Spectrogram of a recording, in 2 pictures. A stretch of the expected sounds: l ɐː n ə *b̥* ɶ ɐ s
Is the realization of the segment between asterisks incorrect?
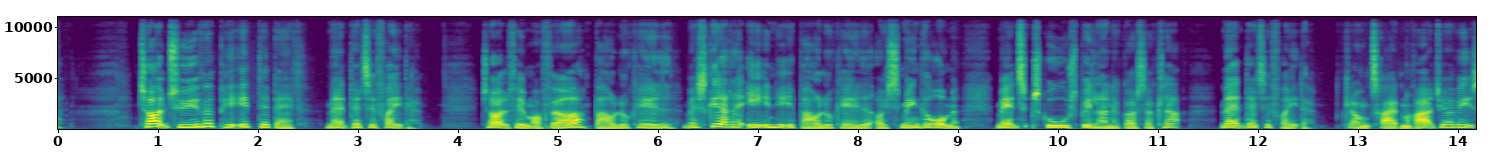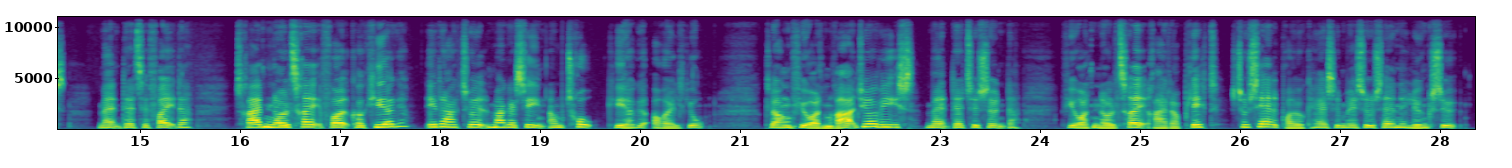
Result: yes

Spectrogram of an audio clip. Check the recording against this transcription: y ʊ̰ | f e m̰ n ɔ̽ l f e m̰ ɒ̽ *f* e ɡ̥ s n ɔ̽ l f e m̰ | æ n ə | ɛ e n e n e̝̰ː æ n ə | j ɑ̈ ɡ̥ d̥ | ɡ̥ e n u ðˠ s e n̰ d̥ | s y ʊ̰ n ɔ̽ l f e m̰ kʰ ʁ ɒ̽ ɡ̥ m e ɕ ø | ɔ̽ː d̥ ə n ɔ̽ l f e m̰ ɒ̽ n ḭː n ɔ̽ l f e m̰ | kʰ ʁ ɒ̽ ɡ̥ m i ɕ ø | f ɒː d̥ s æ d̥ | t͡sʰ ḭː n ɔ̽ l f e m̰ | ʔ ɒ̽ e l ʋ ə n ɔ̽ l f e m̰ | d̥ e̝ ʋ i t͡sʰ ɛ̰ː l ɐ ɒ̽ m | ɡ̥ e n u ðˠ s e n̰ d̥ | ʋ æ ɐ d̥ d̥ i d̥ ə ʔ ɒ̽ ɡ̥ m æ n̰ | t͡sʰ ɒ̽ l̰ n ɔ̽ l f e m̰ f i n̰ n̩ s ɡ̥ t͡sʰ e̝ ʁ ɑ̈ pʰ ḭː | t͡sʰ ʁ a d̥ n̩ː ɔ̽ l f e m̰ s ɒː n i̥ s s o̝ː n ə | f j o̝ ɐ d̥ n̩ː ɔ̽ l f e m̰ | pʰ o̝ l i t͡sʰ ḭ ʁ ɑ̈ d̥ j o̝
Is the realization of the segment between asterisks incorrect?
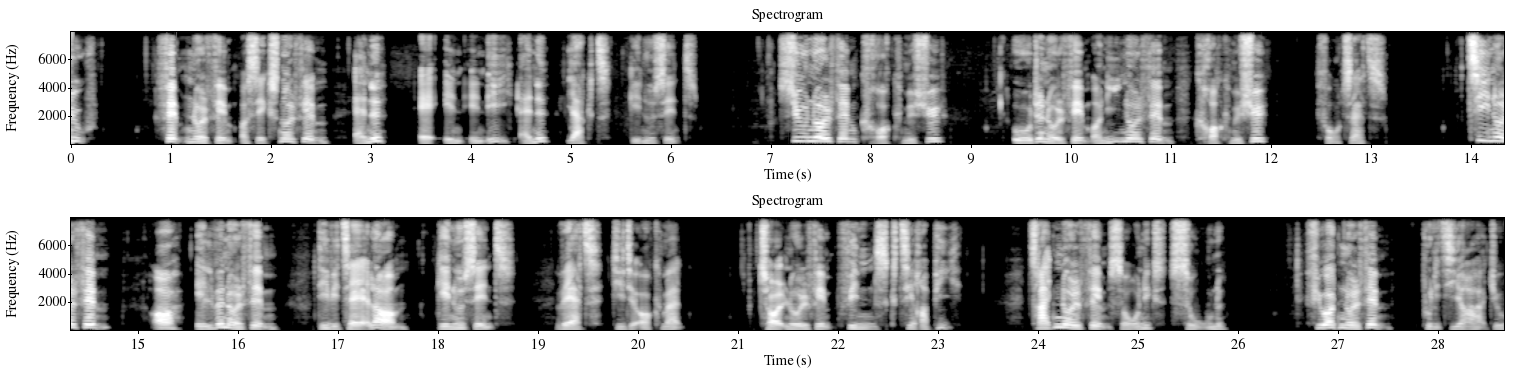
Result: yes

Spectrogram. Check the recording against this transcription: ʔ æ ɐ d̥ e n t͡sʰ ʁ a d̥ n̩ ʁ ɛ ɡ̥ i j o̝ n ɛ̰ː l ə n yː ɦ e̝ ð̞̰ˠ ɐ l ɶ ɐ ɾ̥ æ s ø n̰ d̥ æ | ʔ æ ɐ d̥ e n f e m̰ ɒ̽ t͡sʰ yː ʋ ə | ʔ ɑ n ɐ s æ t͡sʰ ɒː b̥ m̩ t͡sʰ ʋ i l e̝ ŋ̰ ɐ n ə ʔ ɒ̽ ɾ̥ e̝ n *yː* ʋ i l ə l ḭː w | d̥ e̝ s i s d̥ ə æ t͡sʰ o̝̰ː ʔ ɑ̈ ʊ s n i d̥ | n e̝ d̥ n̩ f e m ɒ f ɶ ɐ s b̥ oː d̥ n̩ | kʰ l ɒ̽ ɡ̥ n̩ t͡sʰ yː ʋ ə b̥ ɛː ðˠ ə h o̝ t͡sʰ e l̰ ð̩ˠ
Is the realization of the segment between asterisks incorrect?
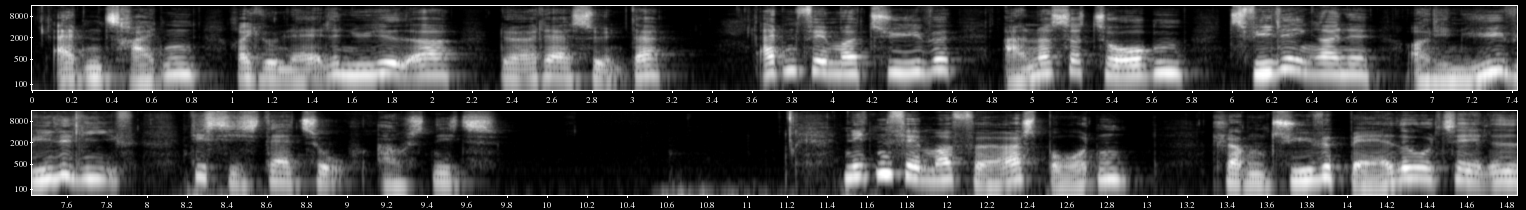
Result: no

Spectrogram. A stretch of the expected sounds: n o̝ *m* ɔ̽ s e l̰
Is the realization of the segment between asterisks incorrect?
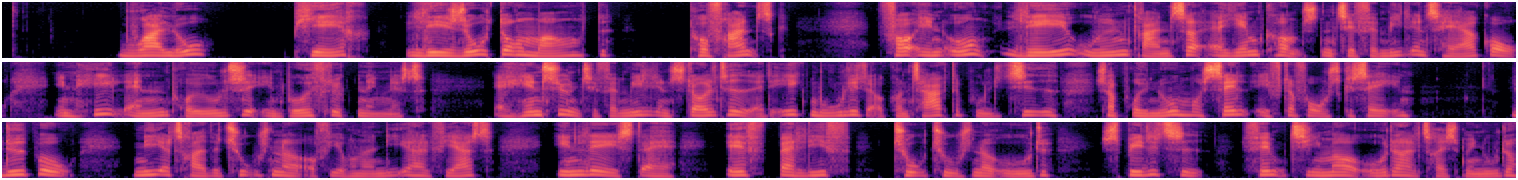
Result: no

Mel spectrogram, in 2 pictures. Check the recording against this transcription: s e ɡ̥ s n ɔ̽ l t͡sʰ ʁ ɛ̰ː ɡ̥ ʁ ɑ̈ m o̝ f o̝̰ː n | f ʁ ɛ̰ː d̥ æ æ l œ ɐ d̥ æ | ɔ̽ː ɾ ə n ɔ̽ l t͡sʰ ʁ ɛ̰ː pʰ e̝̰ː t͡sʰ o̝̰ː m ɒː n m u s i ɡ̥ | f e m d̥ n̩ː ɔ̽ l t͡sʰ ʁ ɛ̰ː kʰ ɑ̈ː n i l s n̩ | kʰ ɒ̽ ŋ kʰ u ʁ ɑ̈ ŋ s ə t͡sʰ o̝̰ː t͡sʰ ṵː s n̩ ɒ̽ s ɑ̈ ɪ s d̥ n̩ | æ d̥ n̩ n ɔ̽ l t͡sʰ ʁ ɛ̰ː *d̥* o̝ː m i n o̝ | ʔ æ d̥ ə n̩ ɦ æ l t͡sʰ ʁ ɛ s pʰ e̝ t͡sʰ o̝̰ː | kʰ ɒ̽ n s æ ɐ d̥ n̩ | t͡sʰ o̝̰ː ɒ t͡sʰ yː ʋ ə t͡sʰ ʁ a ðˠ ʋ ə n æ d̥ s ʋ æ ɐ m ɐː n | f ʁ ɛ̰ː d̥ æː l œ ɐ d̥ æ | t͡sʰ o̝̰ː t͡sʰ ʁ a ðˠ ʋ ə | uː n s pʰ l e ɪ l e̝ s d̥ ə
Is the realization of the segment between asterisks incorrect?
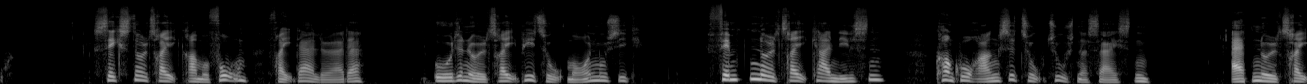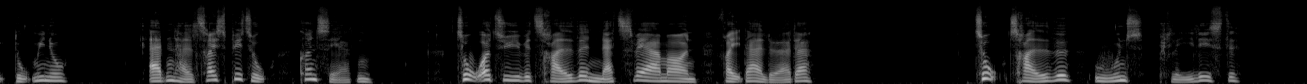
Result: no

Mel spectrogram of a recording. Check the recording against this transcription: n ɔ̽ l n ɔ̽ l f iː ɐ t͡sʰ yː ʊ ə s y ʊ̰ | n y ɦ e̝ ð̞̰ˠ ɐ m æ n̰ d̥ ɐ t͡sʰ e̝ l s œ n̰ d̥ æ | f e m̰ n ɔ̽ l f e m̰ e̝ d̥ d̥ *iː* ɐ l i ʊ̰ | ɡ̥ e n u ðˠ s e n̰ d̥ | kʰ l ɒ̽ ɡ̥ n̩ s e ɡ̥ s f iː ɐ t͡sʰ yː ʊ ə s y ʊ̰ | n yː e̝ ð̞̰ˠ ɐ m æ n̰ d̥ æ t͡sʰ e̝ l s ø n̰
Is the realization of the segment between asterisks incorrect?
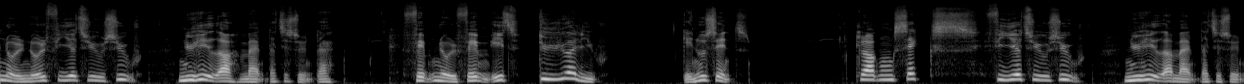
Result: yes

